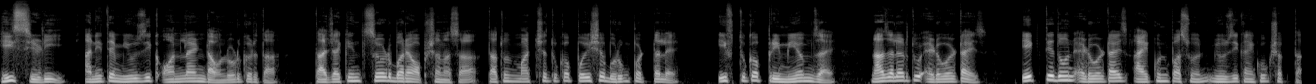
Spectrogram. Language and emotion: Goan Konkani, neutral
